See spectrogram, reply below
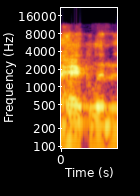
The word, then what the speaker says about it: Hoechlin: You used Tyler Hoechlin as Superman. Did I say that right? – Yes.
